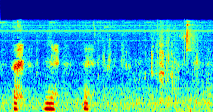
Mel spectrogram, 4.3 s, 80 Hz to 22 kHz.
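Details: Eight-week-old Pembroke Welsh Corgi puppy playing at night indoors with a Havanese: three short whimpering yelps about 0.7 seconds apart, followed by soft scuffling and faint rustling in a quiet room.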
